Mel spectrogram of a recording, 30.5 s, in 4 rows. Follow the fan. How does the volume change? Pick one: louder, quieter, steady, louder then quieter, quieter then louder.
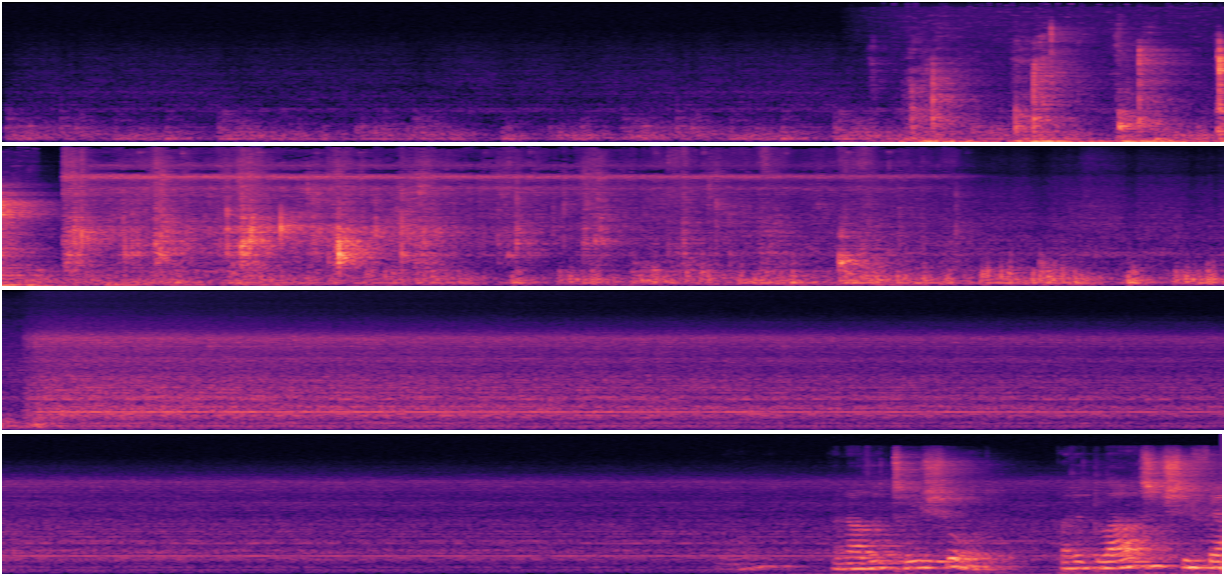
louder then quieter.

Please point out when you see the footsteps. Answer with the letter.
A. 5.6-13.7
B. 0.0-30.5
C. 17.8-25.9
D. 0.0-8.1
A.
